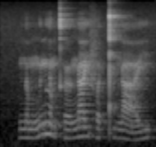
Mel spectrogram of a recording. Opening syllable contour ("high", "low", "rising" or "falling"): low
